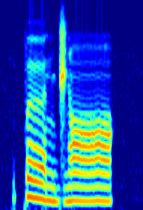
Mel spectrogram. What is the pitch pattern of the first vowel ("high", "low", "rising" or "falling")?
falling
